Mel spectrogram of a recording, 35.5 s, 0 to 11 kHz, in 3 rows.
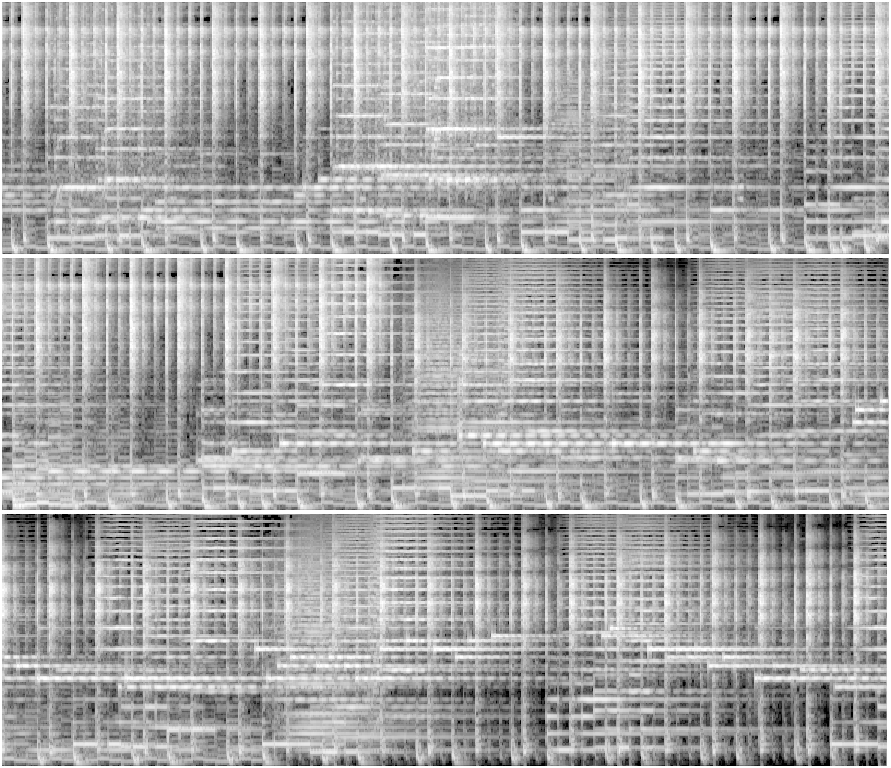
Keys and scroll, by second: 2.7 ], 3.7 4, 6.5 3, 9.9 ], 15.0 ], 17.4 ], 20.6 ctrl+z, 20.9 4, 22.0 e, 22.3 3, 24.9 4, 28.6 3.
